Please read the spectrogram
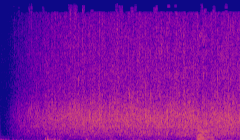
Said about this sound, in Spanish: Pepe, noticias, transmitiendo desde la Academia Sueca. Hay aplausos de parte del auditorio para Mario Vargas Llosa.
